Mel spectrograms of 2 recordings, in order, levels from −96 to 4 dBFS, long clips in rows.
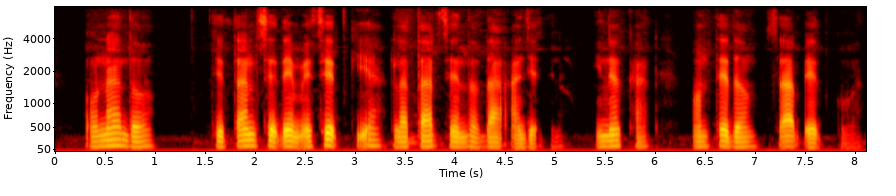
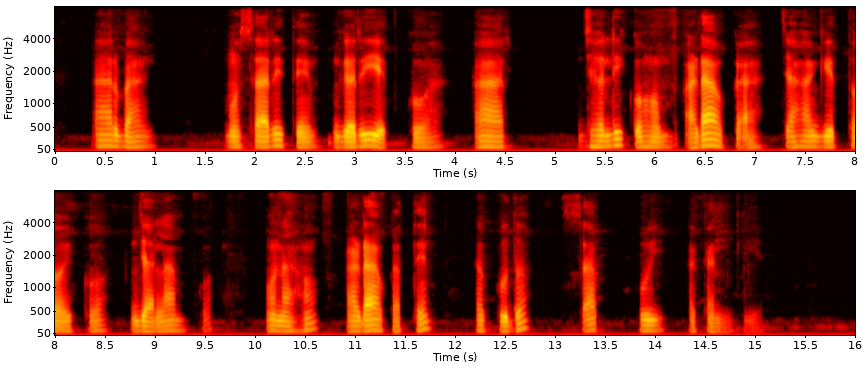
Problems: none marked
